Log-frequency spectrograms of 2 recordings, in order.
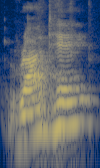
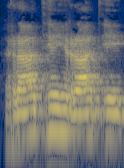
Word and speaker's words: Radhe: done with in Hindi, to my best of my knowledge, it's pronounced with a roll, just like, sort of like in Spanish a little bit, like right? Radhe Radhe Govinda Gopala.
